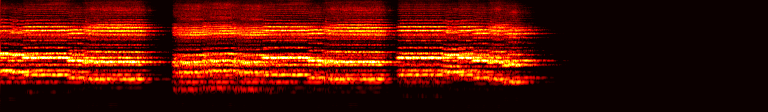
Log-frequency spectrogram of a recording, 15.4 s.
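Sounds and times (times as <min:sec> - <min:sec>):
soprano singing: 0:00.0 - 0:10.9.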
